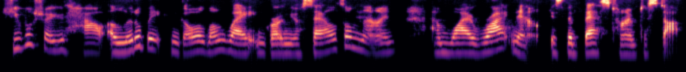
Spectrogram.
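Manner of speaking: ordinary talk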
